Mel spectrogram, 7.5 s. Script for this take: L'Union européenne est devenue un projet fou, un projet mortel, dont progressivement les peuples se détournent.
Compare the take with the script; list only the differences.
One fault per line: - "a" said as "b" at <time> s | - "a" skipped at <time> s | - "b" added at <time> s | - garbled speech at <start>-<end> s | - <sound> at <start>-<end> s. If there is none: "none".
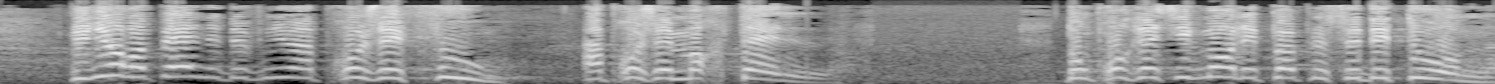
none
